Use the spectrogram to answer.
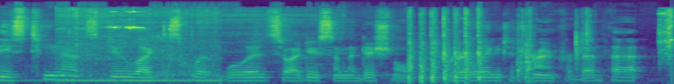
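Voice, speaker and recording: Over noticeable background noise, a man speaks at a medium pitch and moderate pace with monotone, flat intonation. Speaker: woodworking hobbyist. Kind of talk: narrated build tutorial. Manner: casual.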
